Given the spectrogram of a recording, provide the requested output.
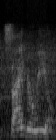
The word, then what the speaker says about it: sidereal: And then what's pronounced sidereal.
